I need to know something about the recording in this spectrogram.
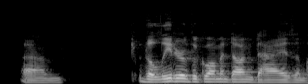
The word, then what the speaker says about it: Guomindang: Its proper name is the Guomindang. That's how it's pronounced, or more or less how it's pronounced in Chinese. In English, they like to pronounce it Kuomintang, but it's Guomindang.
